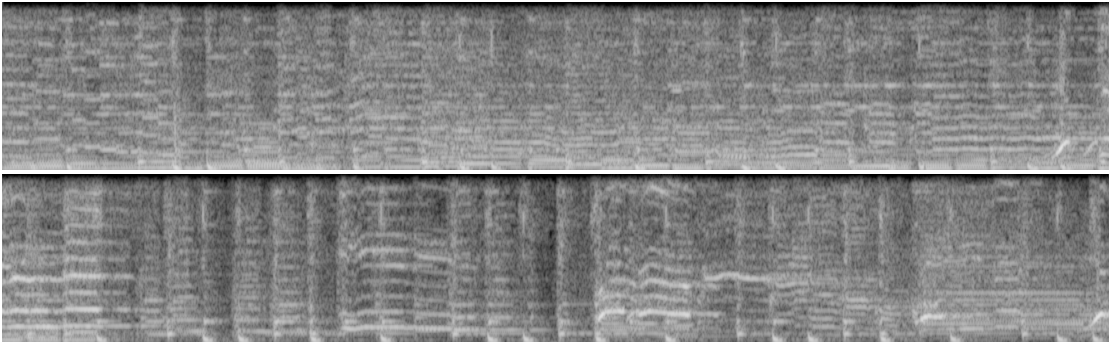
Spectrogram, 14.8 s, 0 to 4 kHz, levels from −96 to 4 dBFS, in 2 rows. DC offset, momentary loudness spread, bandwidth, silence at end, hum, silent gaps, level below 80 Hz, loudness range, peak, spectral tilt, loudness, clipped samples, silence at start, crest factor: under 0.1%; 7 LU; 4 kHz; 0 s; none; none; -28 dBFS; 3 LU; -2 dBFS; -10 dB/octave; -20 LUFS; under 0.1%; 0 s; 16 dB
